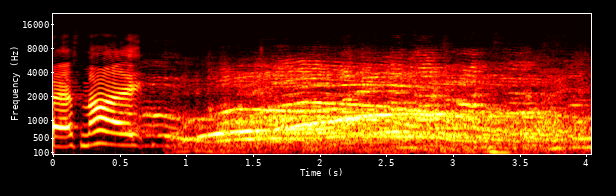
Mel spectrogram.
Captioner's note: audience exclaiming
